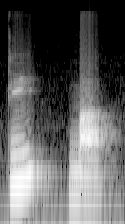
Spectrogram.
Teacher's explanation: a tônica é a antepenúltima então ótima é uma proparoxítona e por regra toda proparoxítona deve ser acentuada logo Nossa resposta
